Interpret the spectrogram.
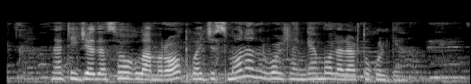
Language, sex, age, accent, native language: Uzbek, female, 19-29, Xorazm, Uzbek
